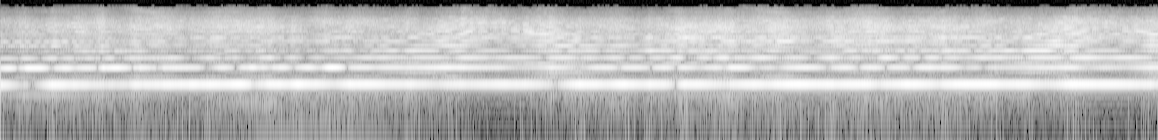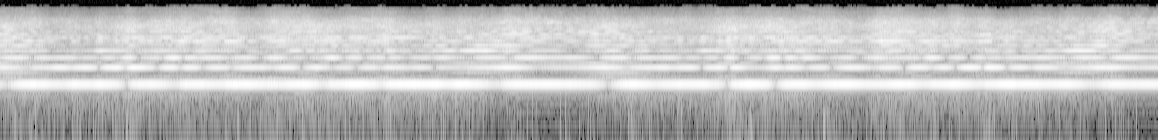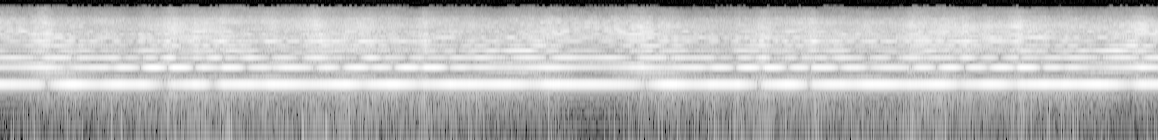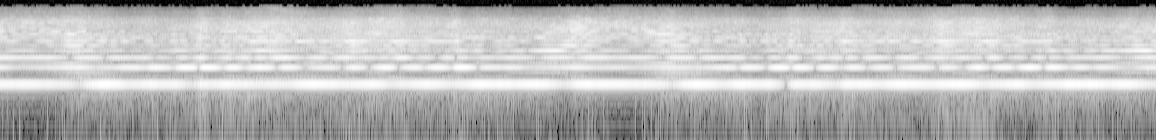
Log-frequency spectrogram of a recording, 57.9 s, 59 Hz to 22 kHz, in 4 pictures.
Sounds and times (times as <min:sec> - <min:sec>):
Siren: 0:00.0 - 0:57.8.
